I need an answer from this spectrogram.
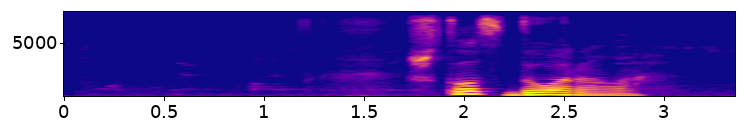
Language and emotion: Russian, positive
